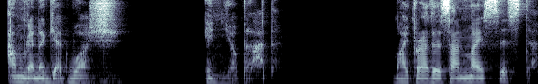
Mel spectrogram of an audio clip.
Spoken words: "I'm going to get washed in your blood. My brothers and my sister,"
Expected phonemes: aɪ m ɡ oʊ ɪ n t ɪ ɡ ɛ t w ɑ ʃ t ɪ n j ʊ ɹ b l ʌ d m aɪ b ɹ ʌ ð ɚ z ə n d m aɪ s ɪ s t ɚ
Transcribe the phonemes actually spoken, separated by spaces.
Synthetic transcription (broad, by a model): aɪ m ɡ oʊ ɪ n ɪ ɡ ɛ t w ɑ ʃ ɪ n j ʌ ɹ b l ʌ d m aɪ b ɹ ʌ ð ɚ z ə n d m aɪ s ɪ s t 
